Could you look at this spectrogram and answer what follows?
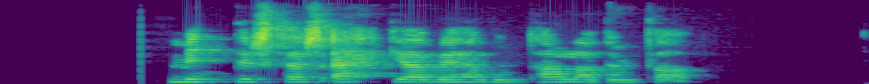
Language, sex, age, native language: Icelandic, female, 11, Icelandic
